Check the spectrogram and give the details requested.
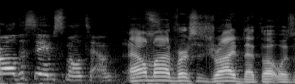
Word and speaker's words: Almont: 502 miles from Altamont. Altamont. I'm doing that on purpose now. Forget it. I'm never even going to pronounce it the right.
